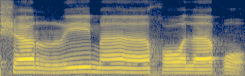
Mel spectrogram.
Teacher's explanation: pada saat membaca huruf qof dinaikkan lagi pangkal lidahnya untuk menebalkan suara dan menyempurnakan huruf qof-nya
